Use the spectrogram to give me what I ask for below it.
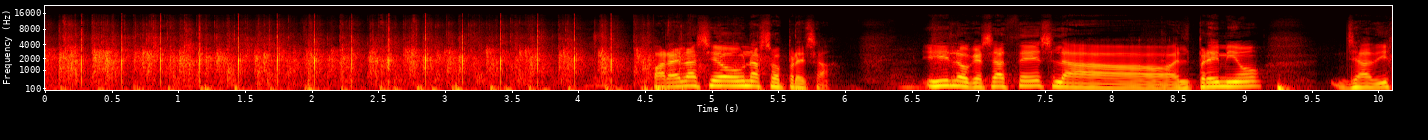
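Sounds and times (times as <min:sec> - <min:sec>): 
audience applause at an award presentation: 0:00.0 - 0:05.0
speech: 0:04.6 - 0:10.0.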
